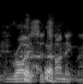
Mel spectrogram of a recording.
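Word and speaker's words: Rhizotonic: Rizotonic, man. – Rizotonic, there we go. – Rizotonic. Yeah. That's what I assume it is with the RH, like rhino.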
